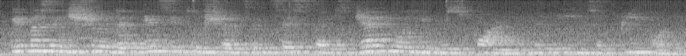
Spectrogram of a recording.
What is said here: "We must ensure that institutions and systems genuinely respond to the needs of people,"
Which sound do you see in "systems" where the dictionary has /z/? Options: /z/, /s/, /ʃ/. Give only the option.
/s/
